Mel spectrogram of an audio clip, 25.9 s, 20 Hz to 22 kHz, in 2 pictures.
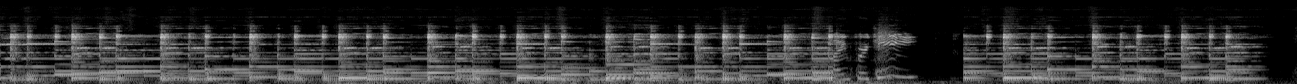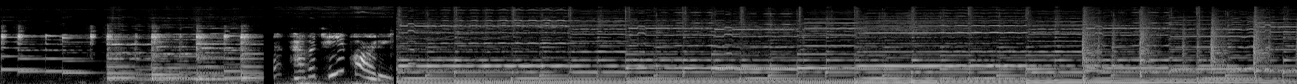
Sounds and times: Music: 0.0 - 8.5, 9.5 - 15.6, 16.9 - 25.9
Speech: 8.3 - 9.2, 15.7 - 17.0.

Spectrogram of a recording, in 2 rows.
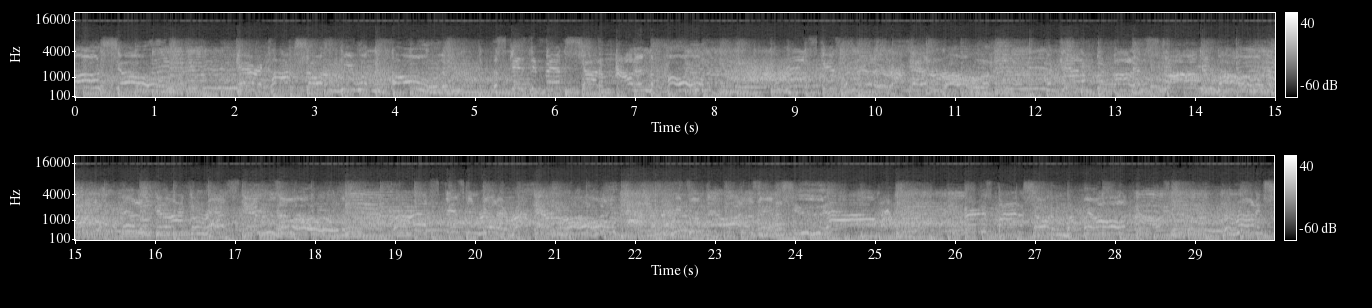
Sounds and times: Rock and roll: 0.0 - 29.9.

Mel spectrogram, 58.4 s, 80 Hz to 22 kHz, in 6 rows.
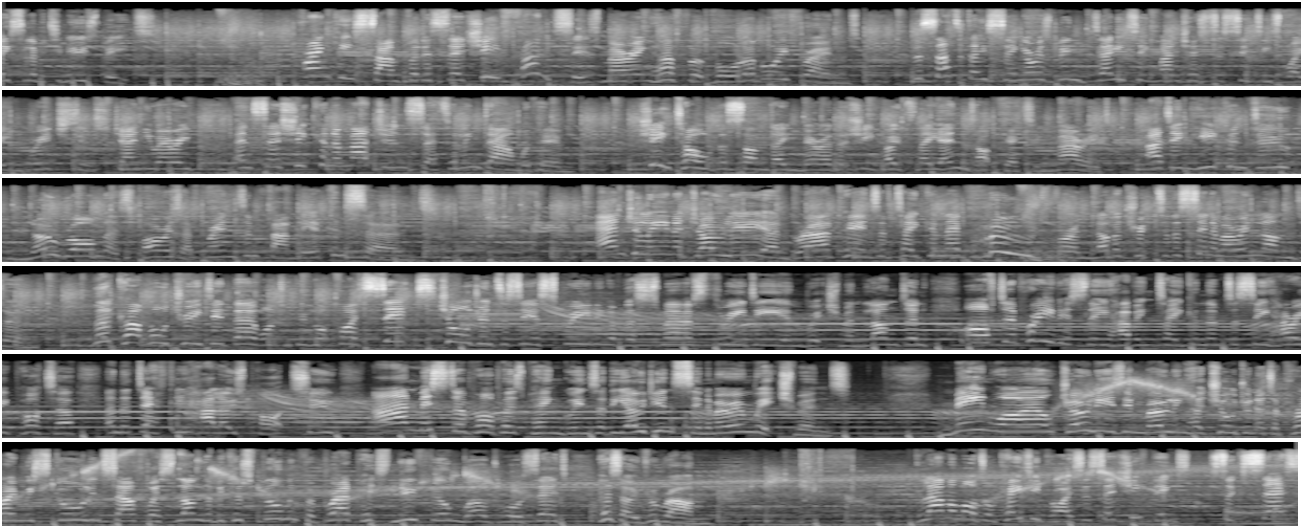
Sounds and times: Speech: 0.0 - 1.2, 2.2 - 22.5, 23.9 - 45.4, 46.0 - 54.0, 55.6 - 58.4
Music: 0.0 - 58.4.

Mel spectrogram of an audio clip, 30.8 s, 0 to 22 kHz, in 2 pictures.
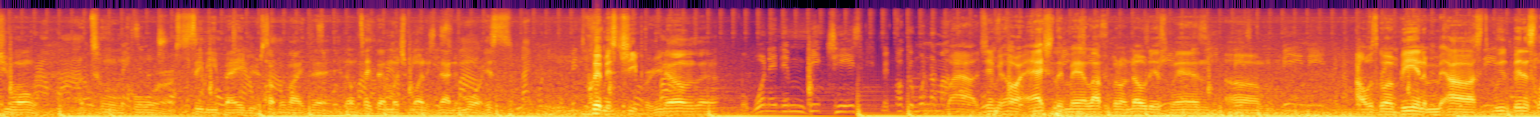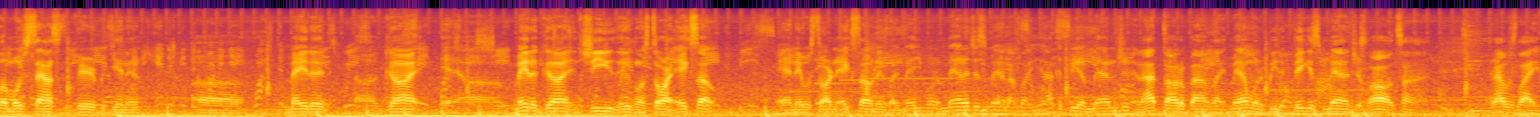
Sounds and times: Speech: 0.0 - 5.2, 5.9 - 7.2, 9.4 - 30.8
Music: 0.0 - 30.8.

